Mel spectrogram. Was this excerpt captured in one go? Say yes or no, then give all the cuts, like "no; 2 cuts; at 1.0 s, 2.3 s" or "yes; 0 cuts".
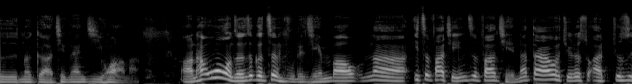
yes; 0 cuts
